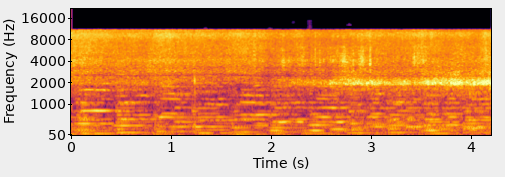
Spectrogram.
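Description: Skis hissing as they slide over snow, getting louder about halfway through as the skier speeds up, under background music.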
